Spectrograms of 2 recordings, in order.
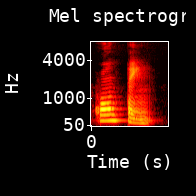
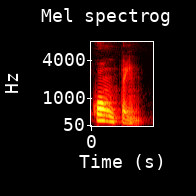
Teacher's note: reparem que eu pronunciei contem com a sílaba tônica no com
